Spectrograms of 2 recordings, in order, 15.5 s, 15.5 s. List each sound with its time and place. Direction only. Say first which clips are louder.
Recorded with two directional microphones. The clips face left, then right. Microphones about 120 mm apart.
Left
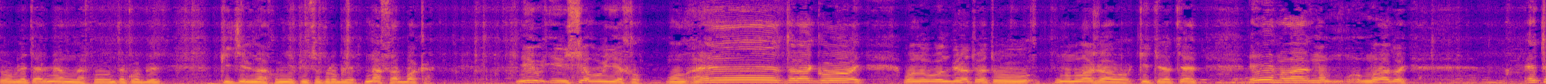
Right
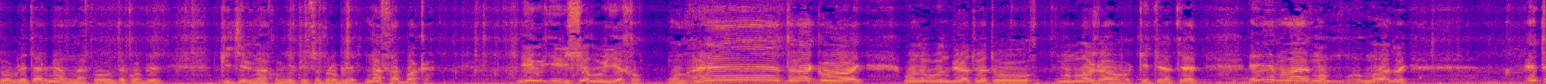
0.0 s speech: left 5 dB; 20° left (ahead or behind)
